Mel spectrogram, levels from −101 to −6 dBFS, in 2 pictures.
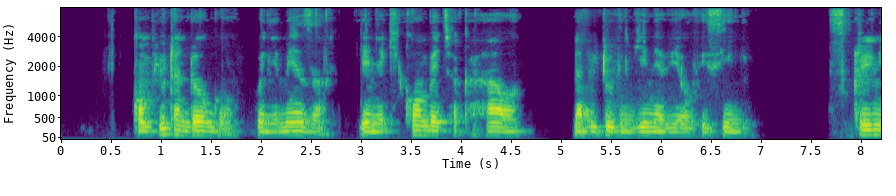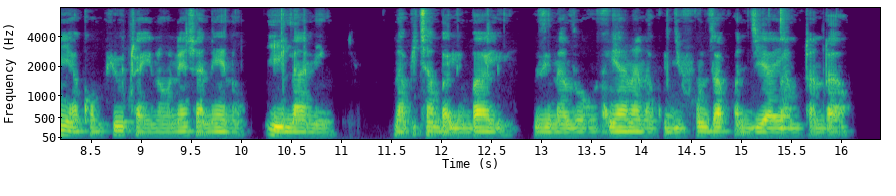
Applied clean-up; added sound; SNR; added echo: neural mask model Resemble Enhance denoiser.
